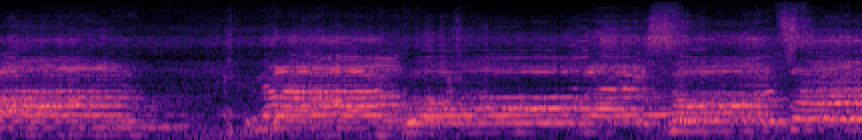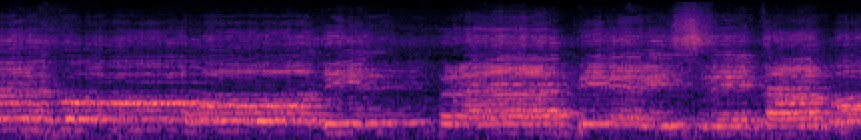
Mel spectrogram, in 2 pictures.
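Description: A crowd singing an anthem together without accompaniment, led by a man's voice through a microphone, in sustained phrases with short breaks about a second in and after six seconds.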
